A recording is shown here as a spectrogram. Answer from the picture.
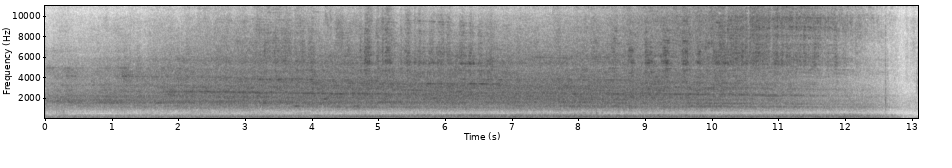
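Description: Double-deck SBB electric passenger train passing along the line: a steady rumble of wheels on rail with a faint whine over it. It cuts off abruptly near the end.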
